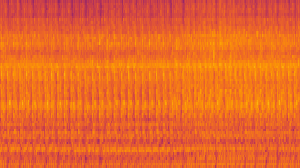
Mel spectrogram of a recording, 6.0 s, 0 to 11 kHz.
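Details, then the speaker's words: Terex 72-31 loader with 6V53 Detroit two-stroke diesel, first start in 20 years on ether and 20-year-old fuel, smoking heavily. Rough, uneven, loping idle under heavy rattle as it warms. Owner suspects a couple of hung-up injectors. "Heat up here. Sounds like it might have a couple injectors hung up."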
